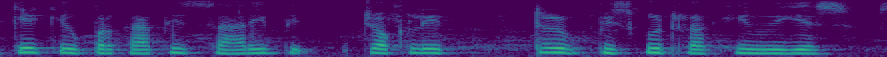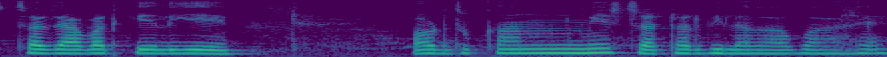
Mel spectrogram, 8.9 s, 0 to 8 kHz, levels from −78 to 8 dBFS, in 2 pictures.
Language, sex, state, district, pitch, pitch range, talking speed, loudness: Hindi, female, Bihar, Araria, 210 Hz, 200-220 Hz, 155 wpm, -28 LUFS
